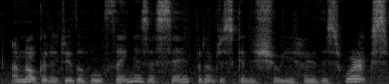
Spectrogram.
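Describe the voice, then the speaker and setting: A woman with a Scottish accent speaks in a medium pitch, her tone relaxed and gentle, somewhat breathy, with lively intonation. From Scotland. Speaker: artist and colouring tutorial maker. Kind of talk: tutorial. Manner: relaxed, gentle.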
